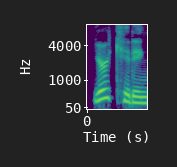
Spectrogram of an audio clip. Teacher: let your voice rise at the end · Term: intonation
